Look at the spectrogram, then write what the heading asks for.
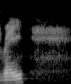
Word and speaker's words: Rei: Network actually uh the the true translation of our project is Ray you can pronounce it as Ray um so rain network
